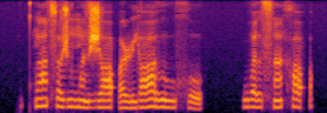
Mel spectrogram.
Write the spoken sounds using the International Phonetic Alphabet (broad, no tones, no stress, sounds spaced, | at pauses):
kʷʰ ɑ̃ sˤ u ʒ ŋʷ ɑ̃ z ʒ ɒ ʔ ɒ ɭ j ɒ ð u x o | w o lʲ sˤ ə̃ x ɒ ʔ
